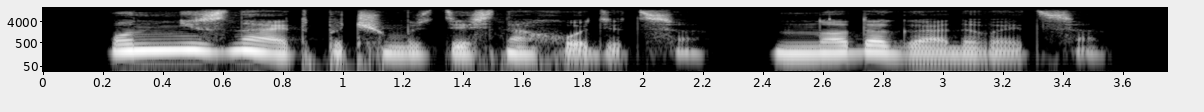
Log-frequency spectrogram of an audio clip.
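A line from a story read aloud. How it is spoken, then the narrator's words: Weary. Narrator (Russian): устало произнес Максвелл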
